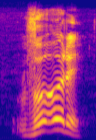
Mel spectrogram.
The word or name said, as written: vo'ore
